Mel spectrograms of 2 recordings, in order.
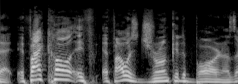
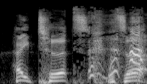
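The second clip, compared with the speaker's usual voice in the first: put-on old-timey 1920s style, higher; 3 semitones higher than usual. Showing how the nickname toots gets said, old-timey 1920s greeting. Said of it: "that's the 1920s hey, way of saying it".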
